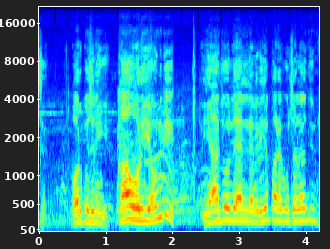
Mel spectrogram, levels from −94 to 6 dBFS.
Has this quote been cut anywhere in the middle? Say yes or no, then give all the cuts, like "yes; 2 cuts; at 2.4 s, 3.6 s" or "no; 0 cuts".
yes; 1 cut; at 1.0 s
